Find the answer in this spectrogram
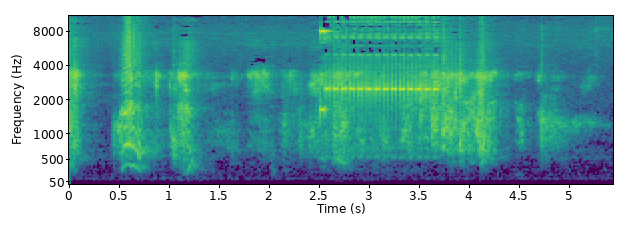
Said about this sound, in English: The phone keeps ringing.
